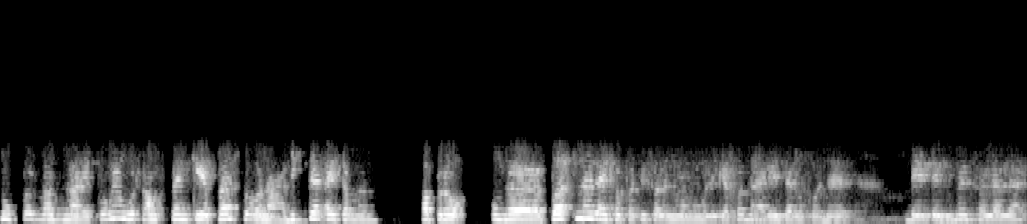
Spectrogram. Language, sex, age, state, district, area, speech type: Tamil, male, 45-60, Tamil Nadu, Ariyalur, rural, conversation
